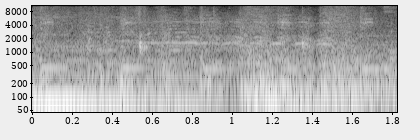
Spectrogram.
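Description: Horses ridden by horse archers in a Total War-style strategy battle, with neighing, whinnying and steady clip-clop of hooves, loud and continuous across the scene.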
